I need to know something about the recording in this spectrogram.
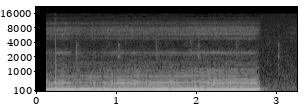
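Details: Harriet, a pet dog, asleep indoors: one long, steady, droning snore with a low humming tone lasting under three seconds, then stopping abruptly, with faint regular ticking behind.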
